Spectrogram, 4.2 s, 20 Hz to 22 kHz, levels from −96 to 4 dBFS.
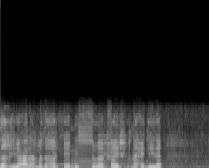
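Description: Throughout the clip the speech carries Opus voice compression in its SILK linear-prediction mode, with nothing above 8.8 kHz. The coarse excitation coding makes it plainly muffled, hoarse and faintly robotic, which points to a low wideband bitrate around 12 kbps.

From 1.06 to 2.22 s, ending just before "la xidhiidha", the speech becomes a rigid metallic buzz at 100 Hz. This is robotic sound from repeated short buffers, likely caused by one short stretch of audio being looped while fresh audio arrives too slowly. The pitch fits a 10 ms buffer, and the whole span is repeated material.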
